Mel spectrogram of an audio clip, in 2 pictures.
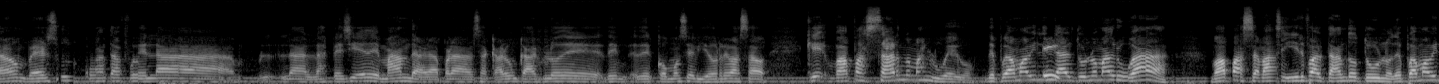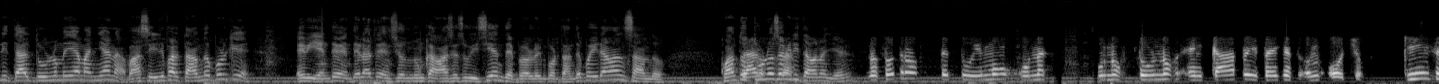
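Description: Repeated packet loss (robotic sound) hits at 0.57–2.53 s, 11.14–12.91 s and 24.87–25.52 s. Each hole is patched with stretched sound, leaving choppy stretches with pieces missing, worst in the last.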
